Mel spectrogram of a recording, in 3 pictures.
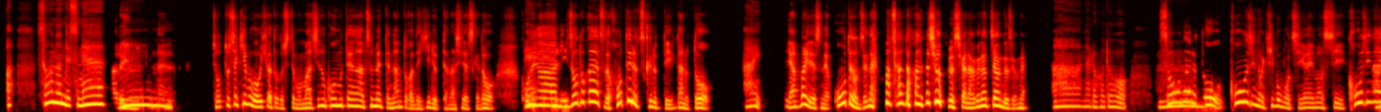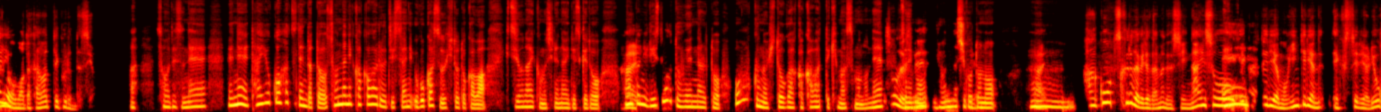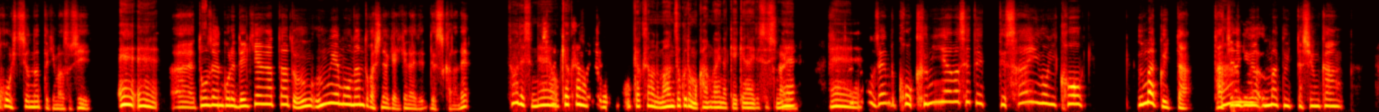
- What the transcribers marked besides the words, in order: laughing while speaking: "ゼネコンさんと話をするしか"; other background noise; other noise; unintelligible speech
- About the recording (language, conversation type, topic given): Japanese, podcast, 仕事で『これが自分だ』と感じる瞬間はありますか？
